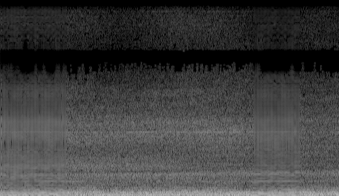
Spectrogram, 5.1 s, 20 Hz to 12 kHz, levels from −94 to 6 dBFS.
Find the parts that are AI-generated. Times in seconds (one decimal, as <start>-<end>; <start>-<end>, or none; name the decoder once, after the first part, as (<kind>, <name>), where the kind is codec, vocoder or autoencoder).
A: 0.0-1.0 (vocoder, BigVGAN v2); 3.8-4.5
